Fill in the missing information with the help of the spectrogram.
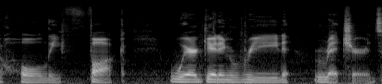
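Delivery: hushed, slow, stunned; awed hush. Retold or imitated. Fan hushed in awe at a hint. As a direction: breathe it out in awe. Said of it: "and I'm like".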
